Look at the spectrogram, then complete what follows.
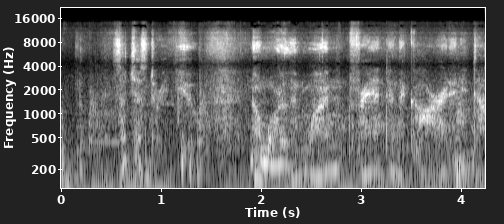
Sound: whispering

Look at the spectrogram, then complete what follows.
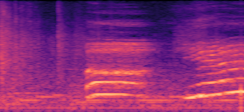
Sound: gasps

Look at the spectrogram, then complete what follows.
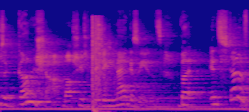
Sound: gun blasts

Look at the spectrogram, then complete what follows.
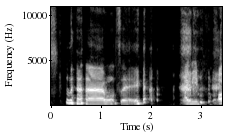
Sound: laughs

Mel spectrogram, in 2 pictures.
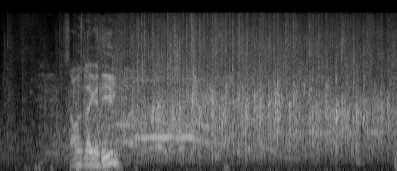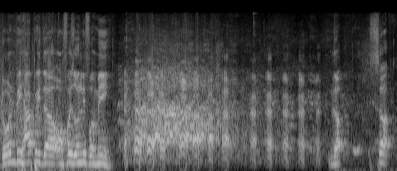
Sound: applause; applause; laughter

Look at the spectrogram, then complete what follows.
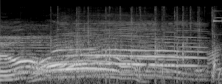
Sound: clap

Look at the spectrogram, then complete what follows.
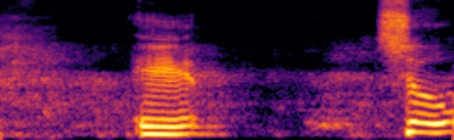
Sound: laughter

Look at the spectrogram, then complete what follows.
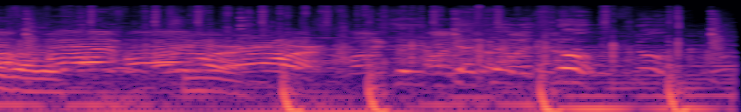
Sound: people speaking indistinct and clapping hands

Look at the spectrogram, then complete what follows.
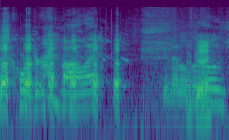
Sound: laughs

